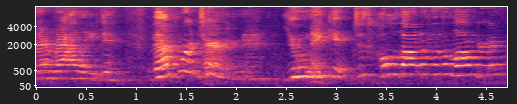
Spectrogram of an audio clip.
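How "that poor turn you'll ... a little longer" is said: pleading with myself. Retold or imitated. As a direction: beg yourself loudly not to give up. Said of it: "I pleaded on with, with myself".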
